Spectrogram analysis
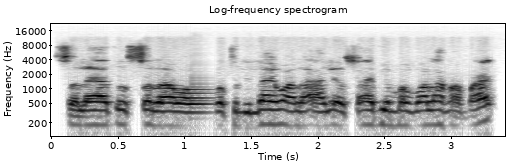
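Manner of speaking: ordinary delivery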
